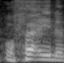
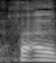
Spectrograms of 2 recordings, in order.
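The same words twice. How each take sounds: First: وفعل with a short i on the ع, "wa-fa'ila"; with kasra. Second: فعل with a short a on the ع, "fa'ala"; with fatha. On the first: Teacher sorting two past-tense patterns, kasra on ع. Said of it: "بالكسر". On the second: Teacher sorting two past-tense patterns, fatha on ع. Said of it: "بالفتح". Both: Shown as a demonstration.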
